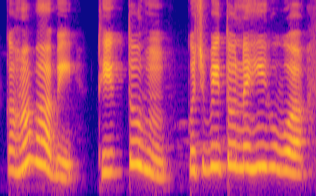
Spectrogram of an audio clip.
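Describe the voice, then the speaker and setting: A woman's voice: high-pitched, lively intonation, measured pace, fairly bright tone. A woman voicing a dreamy, lovestruck young woman in a storybook tale, gushing and playful. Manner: gushing, teasing.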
